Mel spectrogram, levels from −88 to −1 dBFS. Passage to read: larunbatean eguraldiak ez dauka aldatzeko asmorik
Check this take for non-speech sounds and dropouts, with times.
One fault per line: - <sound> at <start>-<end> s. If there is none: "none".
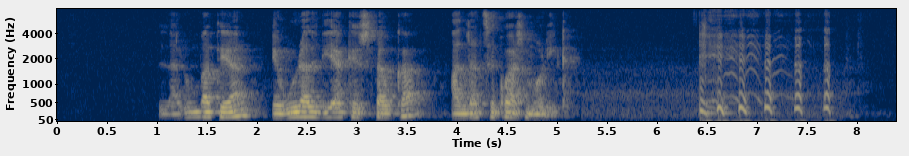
- laugh at 6.4-7.8 s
